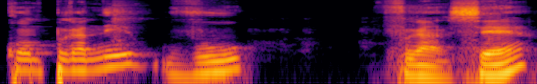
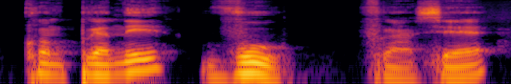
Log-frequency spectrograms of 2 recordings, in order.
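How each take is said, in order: First: Slow, louder Comprenez-vous français; slow model question. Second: Said in the usual way. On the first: Shown as a demonstration. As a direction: spell it out slowly for learners. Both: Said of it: "This is how you ask the question".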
